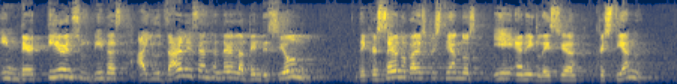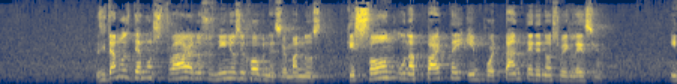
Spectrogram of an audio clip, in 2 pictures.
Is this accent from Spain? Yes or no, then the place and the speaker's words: no; United States; Yo crecí en una iglesia en los Estados Unidos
